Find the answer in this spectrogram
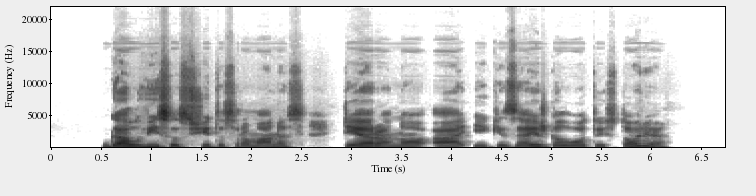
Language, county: Lithuanian, Vilnius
